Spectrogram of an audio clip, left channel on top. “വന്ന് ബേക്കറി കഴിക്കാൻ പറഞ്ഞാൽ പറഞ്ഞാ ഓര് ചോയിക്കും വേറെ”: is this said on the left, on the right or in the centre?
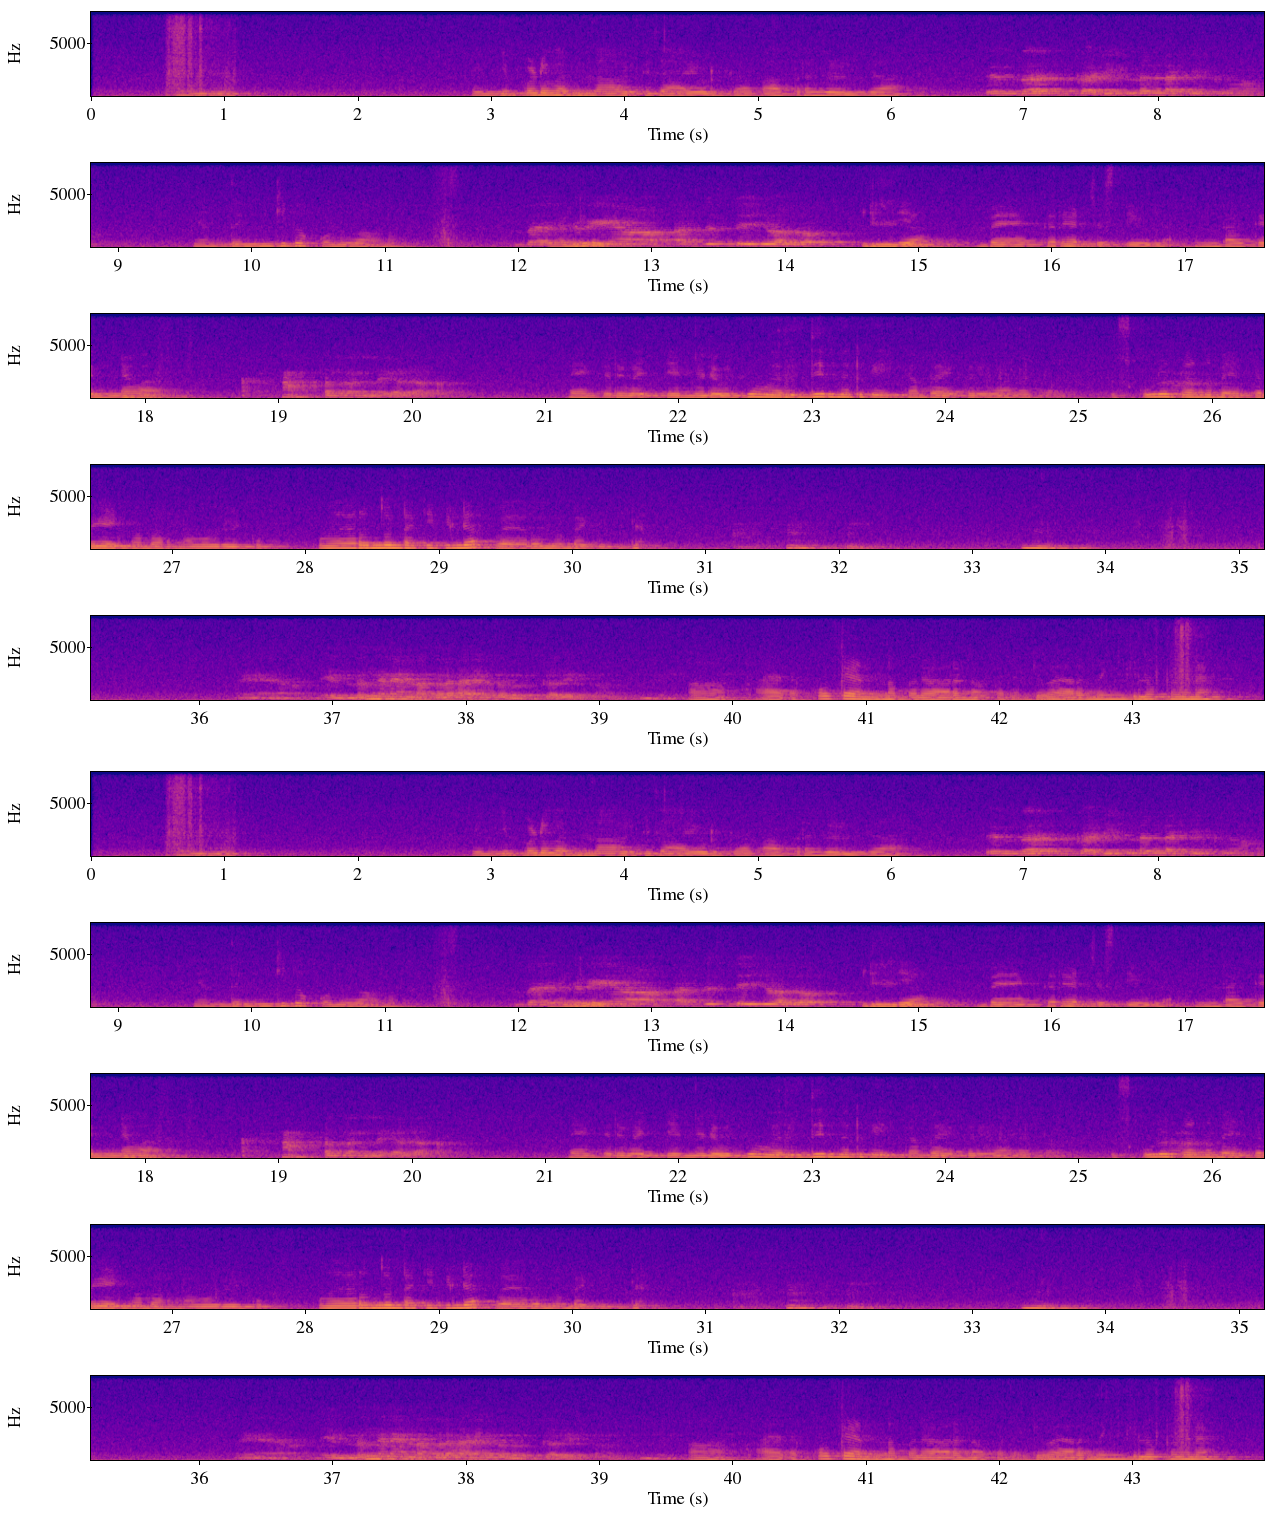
Left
